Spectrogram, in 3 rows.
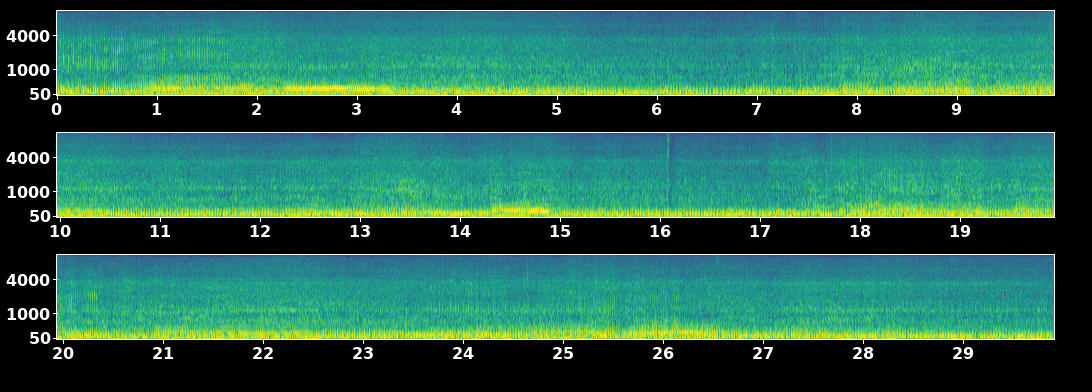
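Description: Husqvarna 300 two-stroke dirt bike engine heard close up from the rider's helmet, revving up and falling back again and again as it is ridden through the gears on a rough trail.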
